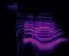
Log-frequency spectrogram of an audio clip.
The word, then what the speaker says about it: 사랑: In the Korean word 사랑, which means love, the 시옷 is at the beginning of the word. Therefore, it's pronounced as 스.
